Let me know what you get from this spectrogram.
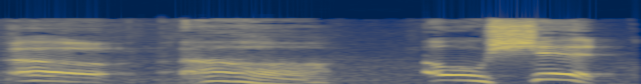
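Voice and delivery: high, slow, wailing fake dismay; hammed-up dazed drunk. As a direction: drag it out like a drunk faking panic. Drunk guy fakes lost keys.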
